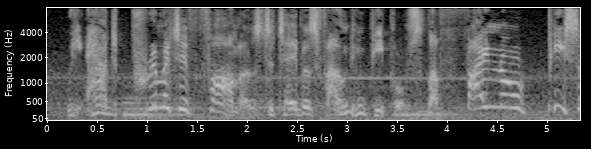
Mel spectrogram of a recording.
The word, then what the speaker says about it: Tabor: This is Oh, it is pronounced Tabor.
